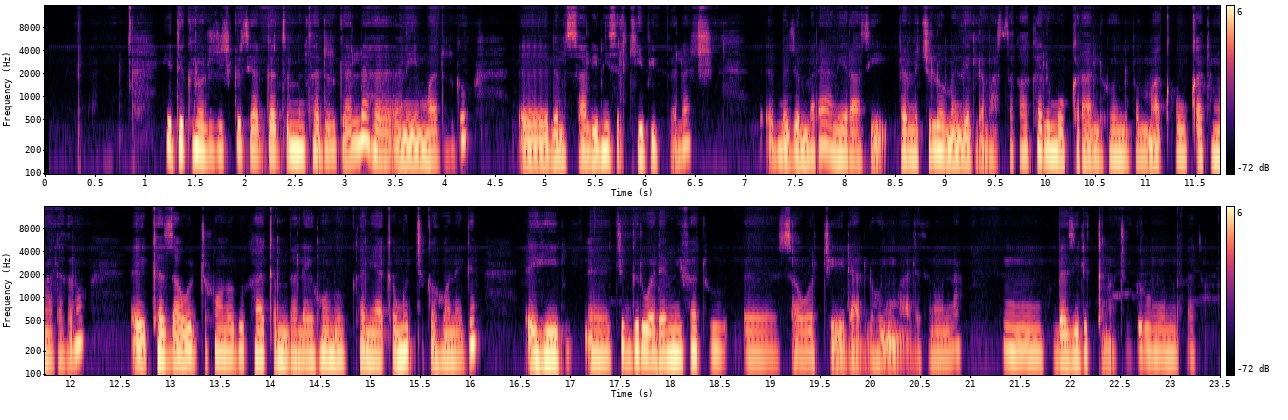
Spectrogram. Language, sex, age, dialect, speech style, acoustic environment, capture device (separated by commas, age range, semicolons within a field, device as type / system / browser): Amharic, female, 25-34, Ethiopia - Gojjam, excited; happy; relaxed, silence, mobile / Linux / Chrome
